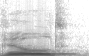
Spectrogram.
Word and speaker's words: Wild: type articles on comet wild 2 and that's that's how I pronounce it supposedly it's a German guy it's so it's supposed to be pronounced billed to but I always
